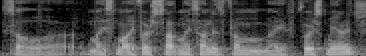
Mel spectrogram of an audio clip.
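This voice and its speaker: A middle-aged man, an executive chef answering interview questions in a halting way, often restarting as he searches for words. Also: fairly low pitch, fairly even intonation, mellow. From Lebanon.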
